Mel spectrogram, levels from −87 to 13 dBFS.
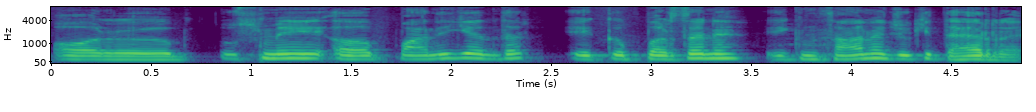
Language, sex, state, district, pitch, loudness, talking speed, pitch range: Hindi, male, Chhattisgarh, Korba, 155 Hz, -17 LUFS, 210 wpm, 145-180 Hz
